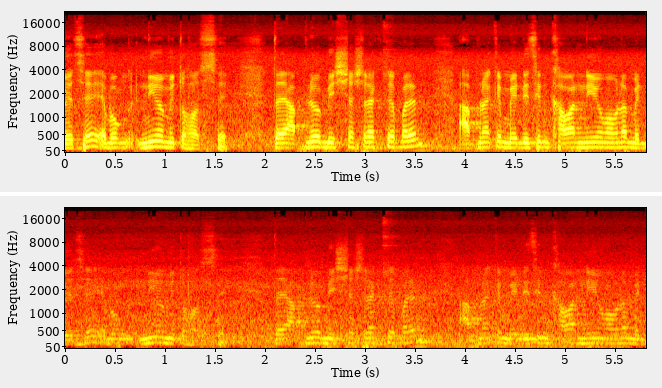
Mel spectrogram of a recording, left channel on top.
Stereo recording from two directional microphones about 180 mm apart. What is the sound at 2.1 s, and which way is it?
Speech, 55° left (ahead or behind).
